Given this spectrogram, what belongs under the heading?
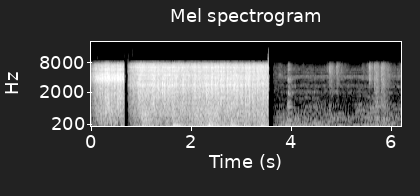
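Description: Steam from a pot of potato and spinach hisses loudly and continuously for a few seconds, then cuts off sharply, leaving quiet broken by a few brief soft puffs.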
